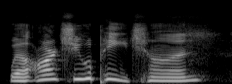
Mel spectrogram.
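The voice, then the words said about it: Imitated Southern hillbilly accent. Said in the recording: “she talked like a hillbilly redneck in the English dub ... I'm kind of doing the Osaka accent. ... It's not exact, or the accent of the character Osaka.”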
